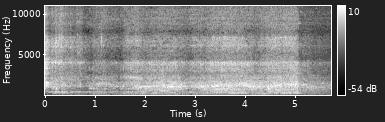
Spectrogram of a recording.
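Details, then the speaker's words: Maestro Edge/Activa scooter after reinstalling the drive (bendix) gear parts to fix footboard/handle vibration and low pickup: engine note climbs evenly on throttle, no shudder on initial pickup, vibration now near zero. Normal smooth acceleration after repair. "इसका acceleration जो है काफ़ी ज़्यादा smooth हो गया है। पहले जो वाइब्रेशन आता था इनिशियल पिकअप लेते वक्त वो काफ़ी ज़्यादा था, लेकिन अब इसका जो एक्सेलरेशन है वो काफ़ी स्मूथ हो गया है।"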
